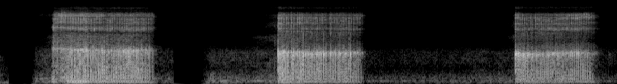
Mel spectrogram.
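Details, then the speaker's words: Three loud, harsh snores with quieter breaths between them, about 29 a minute, in a small room; snoring loud enough to wake another sleeper. "you are snoring way too loud and I want you to be quiet please"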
